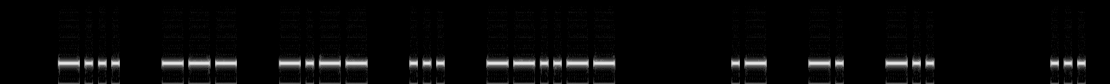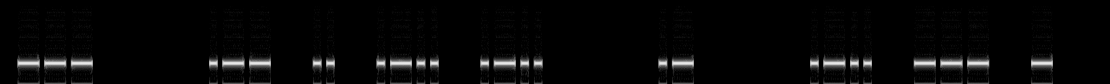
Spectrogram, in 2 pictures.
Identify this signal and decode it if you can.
Morse code, heard as a keyed tone, about 18 wpm, spaced as for 12 wpm, 1000 Hz. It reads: BOYS, AND SO WILL A LOT
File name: qotdfiles / 12wpm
